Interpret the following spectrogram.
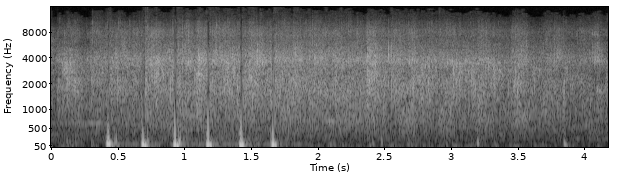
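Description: Audience applause. In the first two seconds there is a quick run of about six low thumps on the handheld microphone.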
